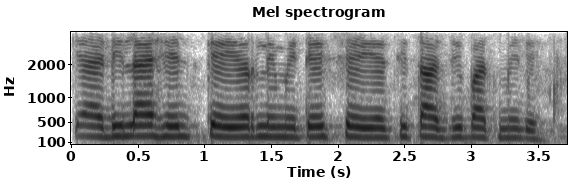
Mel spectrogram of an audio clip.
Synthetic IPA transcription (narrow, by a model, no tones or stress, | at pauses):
kɛɖilaɦelt̪kejəɾlimiʈeɖɕejat͡ɕiːt̪ad͡ʑiːbat̪mid̪e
